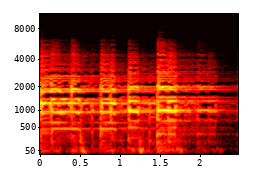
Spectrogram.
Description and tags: A little riff with a little bit of distorsion. It's a funny loop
